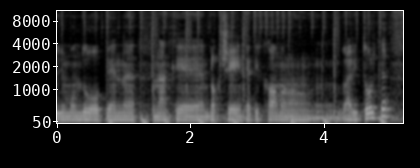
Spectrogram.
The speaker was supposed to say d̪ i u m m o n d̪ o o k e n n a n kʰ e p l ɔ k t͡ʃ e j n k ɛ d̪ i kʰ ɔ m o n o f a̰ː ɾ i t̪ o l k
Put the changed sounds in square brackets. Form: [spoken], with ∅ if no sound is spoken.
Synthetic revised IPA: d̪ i u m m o n d̪ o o [p] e n n a [ŋ] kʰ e [b] l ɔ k t͡ʃ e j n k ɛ [t̪] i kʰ ɔ m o n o [v] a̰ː ɾ i t̪ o l k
